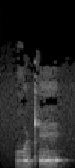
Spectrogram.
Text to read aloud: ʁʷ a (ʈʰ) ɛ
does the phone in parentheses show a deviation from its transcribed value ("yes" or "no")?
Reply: no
